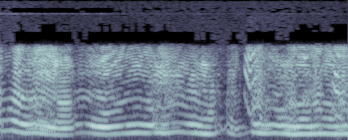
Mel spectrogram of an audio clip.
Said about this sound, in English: Turn that off. I'm in the middle of a freaking romantic thing and you're playing fart noises? It needed a little pick-me-up.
